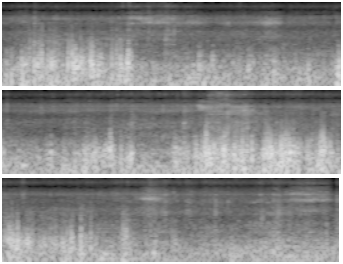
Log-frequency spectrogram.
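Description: Wind buffeting the microphone in gusts, a rumbling rush that swells strongest in the first second or so and again around five to seven seconds in.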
